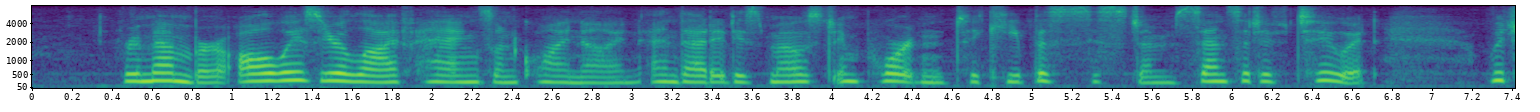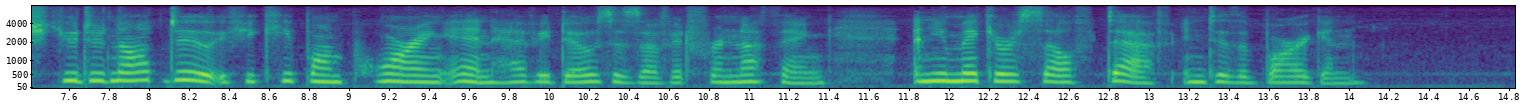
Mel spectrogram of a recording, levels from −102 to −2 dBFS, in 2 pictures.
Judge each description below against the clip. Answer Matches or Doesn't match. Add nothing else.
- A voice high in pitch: Matches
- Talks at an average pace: Matches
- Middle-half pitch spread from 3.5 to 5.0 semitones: Doesn't match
